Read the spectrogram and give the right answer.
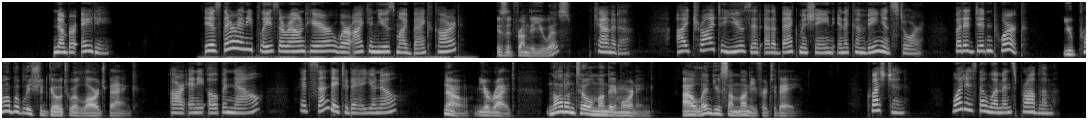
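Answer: She can't use her Canadian bank card and banks are closed on Sunday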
